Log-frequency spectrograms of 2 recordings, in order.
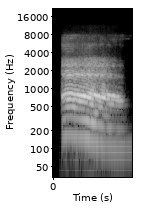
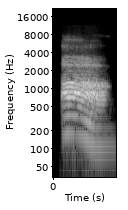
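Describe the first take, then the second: First: The vowel sounds like the a in apple. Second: The vowel sounds like the o in opposite. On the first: "A soft A is pronounced ah, as an apple" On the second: "A hard A is pronounced ah, as an opposite"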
